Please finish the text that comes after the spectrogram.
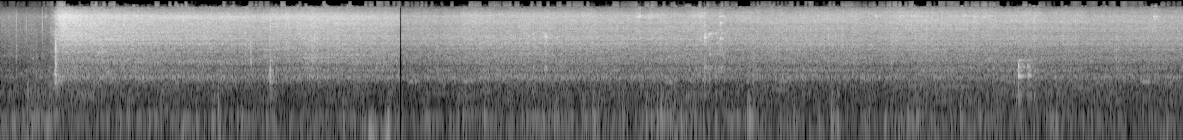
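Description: Water poured into a hot pan of tempered spices and dried fish for a Konkani breakfast dish bursts into a loud, steady hiss and sizzle, settling into continuous bubbling with occasional clinks of stirring.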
